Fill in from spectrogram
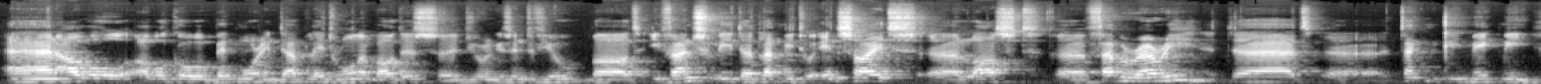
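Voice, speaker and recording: A man from the Netherlands, in his fifties, talks candidly about his life as an interview guest, hesitant with lots of fillers and restarts. He has a mid-range voice, fairly even intonation, moderate pace and few pauses, and the room echoes.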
